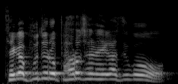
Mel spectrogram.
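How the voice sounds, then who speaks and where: With a very high-pitched voice and a fairly quick delivery, a middle-aged male pastor preaches in a church sanctuary. He narrates a story animatedly and turns to address the congregation now and then.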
